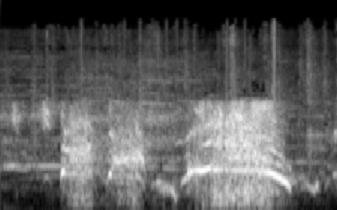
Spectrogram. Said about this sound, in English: Oh, Superfan, the crowd here is going insane. Superfan, unbelievable.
